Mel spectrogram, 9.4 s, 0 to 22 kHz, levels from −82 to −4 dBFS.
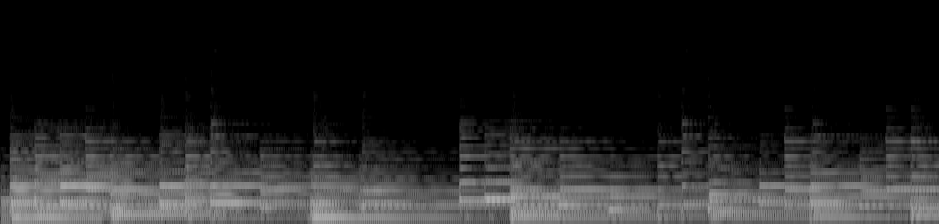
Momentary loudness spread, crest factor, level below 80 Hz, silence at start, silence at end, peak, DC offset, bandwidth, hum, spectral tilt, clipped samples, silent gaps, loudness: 9 LU; 16 dB; -54 dBFS; 0 s; 0 s; -22 dBFS; under 0.1%; 5 kHz; none; -11 dB/octave; under 0.1%; none; -40 LUFS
